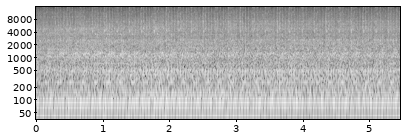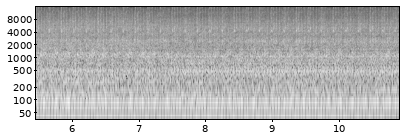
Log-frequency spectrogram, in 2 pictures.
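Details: 1996 Ford F-350 7.3 L turbo diesel after belt-driven vacuum pump delete and shorter belt, started after glow plug cycles: steady even diesel clatter at idle with firm low rumble, no misses or knocks; healthy idle.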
